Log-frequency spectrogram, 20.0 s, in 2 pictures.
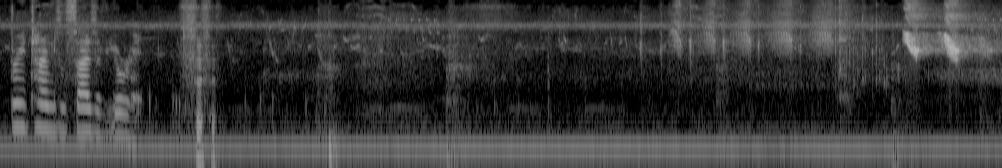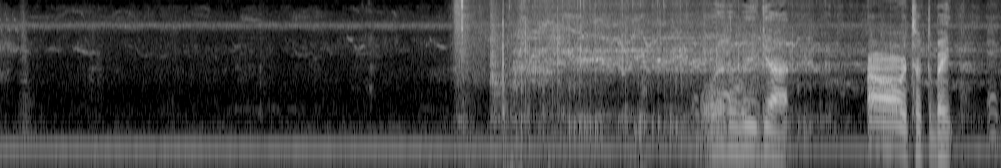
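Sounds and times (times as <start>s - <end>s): faint ticking bird calls: 0.0s - 14.8s
steady low hum: 0.0s - 20.0s
downward-sliding bird chirps: 14.5s - 20.0s.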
